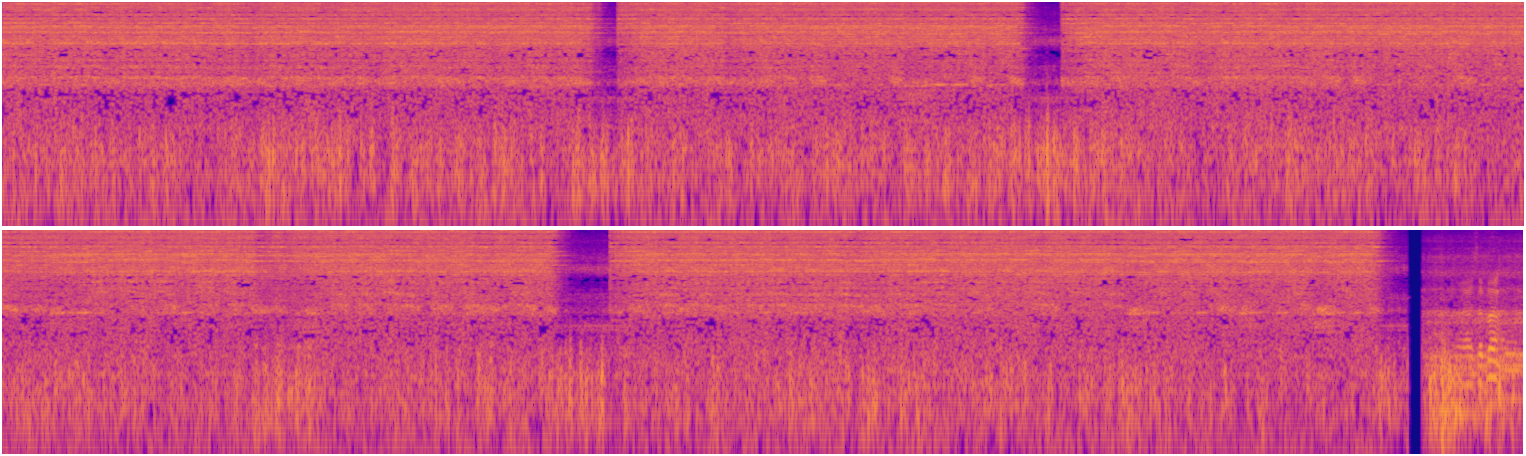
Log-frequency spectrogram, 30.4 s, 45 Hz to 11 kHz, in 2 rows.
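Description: Fossil giant clam shell ground on a coarse 150-grit grinding disc driven by an electric motor, rounding the pendant's rim: a steady, loud grinding hiss that breaks off briefly three times and drops out just before the end.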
